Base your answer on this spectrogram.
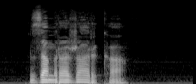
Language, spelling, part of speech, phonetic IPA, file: Polish, zamrażarka, noun, [ˌzãmraˈʒarka], Pl-zamrażarka.ogg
